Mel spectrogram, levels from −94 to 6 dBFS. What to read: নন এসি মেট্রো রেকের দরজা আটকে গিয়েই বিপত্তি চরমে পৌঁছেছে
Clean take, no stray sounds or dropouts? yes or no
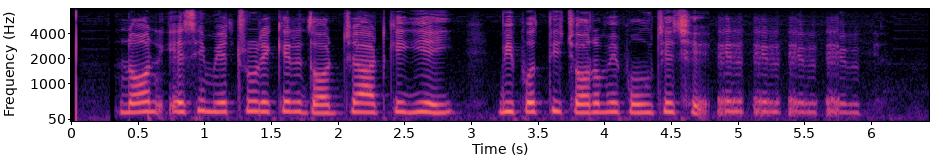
no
